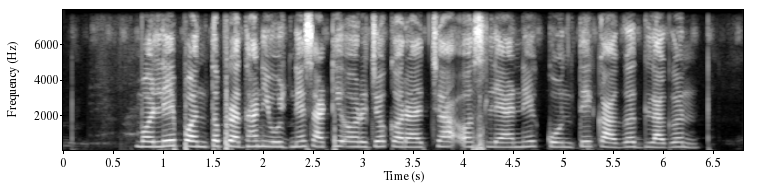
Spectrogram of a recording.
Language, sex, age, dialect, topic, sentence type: Marathi, female, 18-24, Varhadi, banking, question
